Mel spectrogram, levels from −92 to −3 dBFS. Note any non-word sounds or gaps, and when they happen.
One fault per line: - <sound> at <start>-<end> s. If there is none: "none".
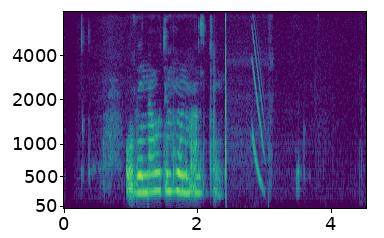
- chirp at 2.8-3.0 s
